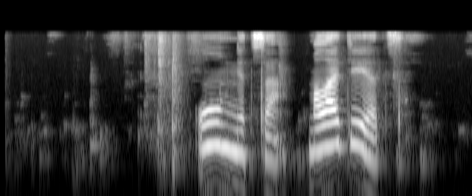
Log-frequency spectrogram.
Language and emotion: Russian, positive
